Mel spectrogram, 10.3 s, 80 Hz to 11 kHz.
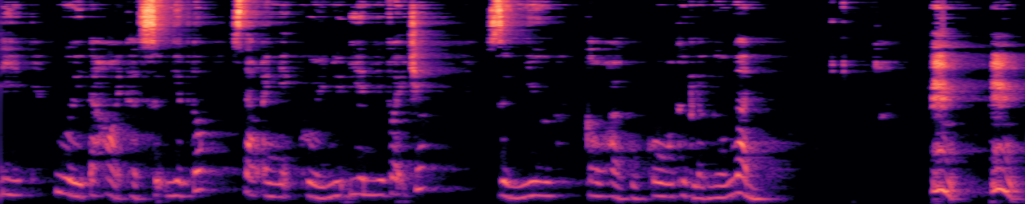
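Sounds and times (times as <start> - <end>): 
speech: 0.0 - 4.4, 5.0 - 7.8, 9.3 - 10.2
man clearing his throat with voiced coughs: 9.3 - 10.2.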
